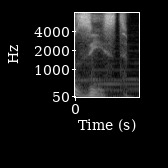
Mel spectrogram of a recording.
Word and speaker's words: siehst: Es gibt auch einen Vokalwechsel, aber diesmal wird das E zu einem I. Und, ganz wichtig für die Aussprache, dieses I klingt wie ein langes I. Probieren wir es wieder zusammen aus. Ich sehe. Und jetzt die Veränderung: Du siehst. Er sieht. Achtet auf dieses lange I.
